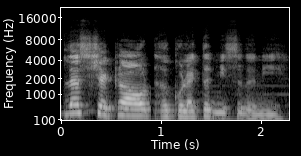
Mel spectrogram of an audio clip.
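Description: A man's voice: sits high, big pitch swings, moderate pace, fairly bright tone, soft background music. A young adult man giving casual reaction commentary, informal and given to repeating himself. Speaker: reaction video host.

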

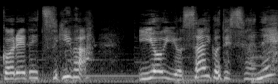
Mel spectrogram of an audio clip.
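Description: Woman as a genteel, high-voiced anime princess. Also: moderate pace, over music, lightly acted. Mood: composed. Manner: genteel, formal. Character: refined, polite, self-possessed young princess. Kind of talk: Japanese anime audio drama acting.

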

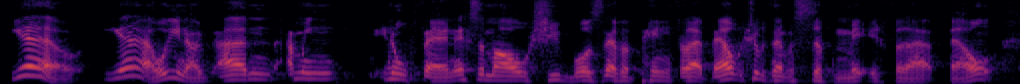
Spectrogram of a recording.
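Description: A man in his thirties hosts a wrestling stream from home over a video call, his voice sitting fairly high. He chats casually, pausing on "um" as he reads out viewer comments through a headset mic. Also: sing-song, a bit bright. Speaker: wrestling show host.

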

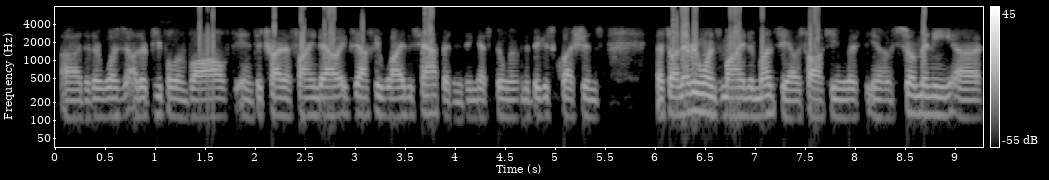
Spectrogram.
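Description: A man giving a live news interview by phone, halting and repeating words, often saying "you know". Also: medium pitch, little pitch movement. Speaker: regional director of an advocacy organisation, interview guest by phone. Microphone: telephone. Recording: phone call with clear background noise.

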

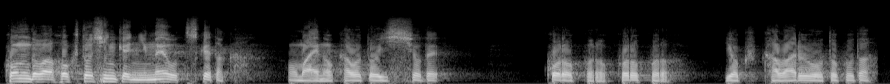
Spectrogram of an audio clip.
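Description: An actor playing a proud, cool martial arts warrior in a 1980s anime, with a sardonic, dramatic delivery. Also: male voice, deep voice, a little slow, darkish tone, no room sound, lo-fi sound. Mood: scornful, taunting. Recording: noisy 1980s anime soundtrack.

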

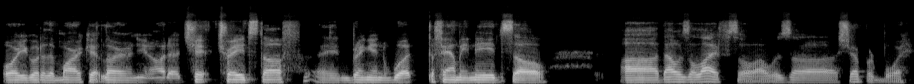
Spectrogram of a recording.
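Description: A man from Ethiopia, a podcast guest, calmly telling stories about growing up over a video call. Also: lowish voice, moderate pace, creaky, no room sound. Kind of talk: casual storytelling on a call.

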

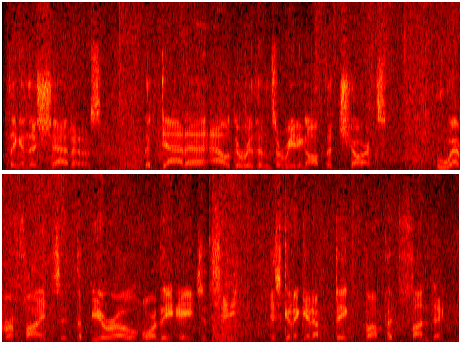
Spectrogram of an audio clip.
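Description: A man's voice: medium pitch, normal speed, background noise, natural voice. An actor playing a businesslike male government agent giving instructions in a video game. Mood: insistent.

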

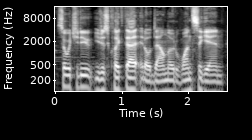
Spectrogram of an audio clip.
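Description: A man narrating a casual software tutorial in a chatty, informal, explanatory way. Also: fairly low pitch, fairly quick. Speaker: tutorial host. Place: voice-over on a screen recording. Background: background music.

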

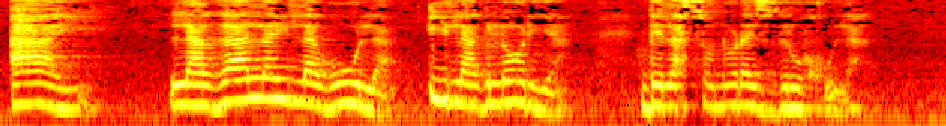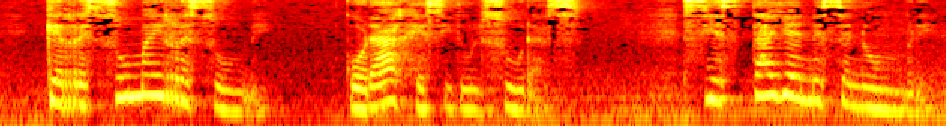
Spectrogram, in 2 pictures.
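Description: A young woman with a Mexican accent recites poetry, savoring each word with a rhythmic, expressive delivery. Her voice is mellow and warm, close to a phone at home. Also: mid-range voice, a little hiss or hum. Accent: Mexican Spanish. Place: home room indoors.

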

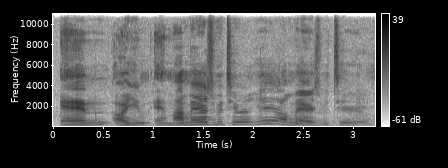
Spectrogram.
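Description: A man's voice: fairly high pitch, sing-song, fairly quick, fairly bright tone. A man introducing himself as a playwright on a panel, hesitant and good-humored. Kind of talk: casual panel chat.

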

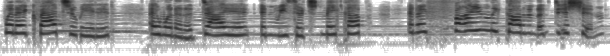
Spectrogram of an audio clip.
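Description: A woman's voice: very high-pitched, moderate pace, a bit bright, faint music behind. A woman voicing a young actress who works undercover as a lunch lady, in a manga dub. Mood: earnest. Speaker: actress character.

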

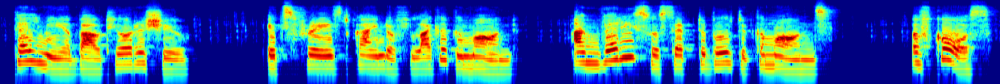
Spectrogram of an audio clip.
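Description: A synthetic female text-to-speech voice playing a polite, earnest golem caller in an audio drama, measured and literal. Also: lowish voice, dull audio, natural voice. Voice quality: synthetic, computerised.

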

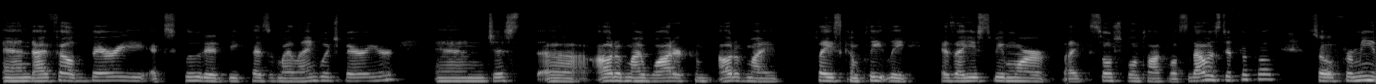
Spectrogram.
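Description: A woman's voice: sits low, fairly even intonation, normal speed, sharp tone. A middle-aged woman from western Canada with a Canadian accent, a teacher sharing her experience on a video call. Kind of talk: personal sharing in group discussion.

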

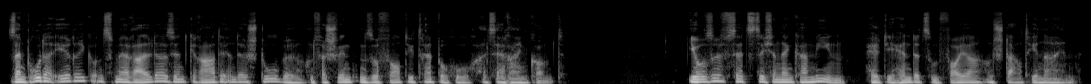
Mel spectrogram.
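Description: Low-voiced man narrating a story. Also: a little mellow, breathy edge, no echo, clean studio sound. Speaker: audiobook narrator. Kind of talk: scripted fantasy story narration in present tense.

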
